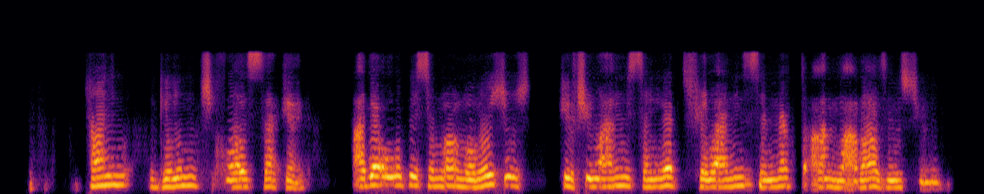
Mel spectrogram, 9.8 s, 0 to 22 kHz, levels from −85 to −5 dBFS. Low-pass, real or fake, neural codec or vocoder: 7.2 kHz; fake; codec, 16 kHz, 0.5 kbps, FreqCodec, smaller model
